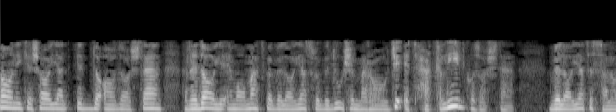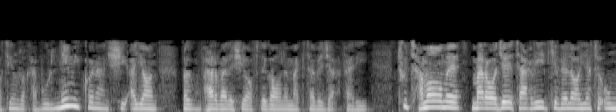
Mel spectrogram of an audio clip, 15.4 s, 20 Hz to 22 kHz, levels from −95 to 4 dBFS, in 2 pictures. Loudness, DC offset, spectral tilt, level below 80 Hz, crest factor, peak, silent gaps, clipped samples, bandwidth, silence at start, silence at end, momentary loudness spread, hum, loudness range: -21 LUFS; under 0.1%; -6 dB/octave; -60 dBFS; 18 dB; -2 dBFS; none; under 0.1%; 5 kHz; 0 s; 0 s; 14 LU; none; 5 LU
